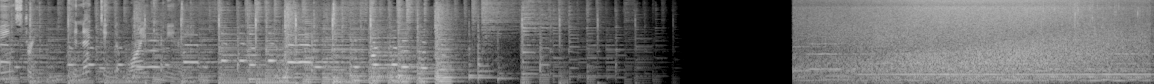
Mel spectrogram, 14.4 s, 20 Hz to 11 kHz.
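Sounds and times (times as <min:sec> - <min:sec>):
music: 0:00.0 - 0:08.6, 0:09.9 - 0:11.7
speech: 0:00.2 - 0:02.8
ocean waves: 0:09.9 - 0:14.4.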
